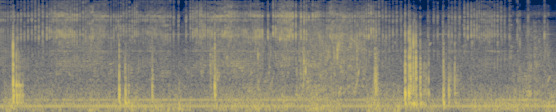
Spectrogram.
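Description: A hooked bass thrashing and splashing at the surface beside a kayak. There are several short splashes, the strongest right at the start and about four seconds in, over a steady low hum.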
